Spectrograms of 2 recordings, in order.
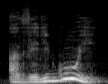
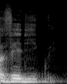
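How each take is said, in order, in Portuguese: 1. A tônica cai na sílaba 'gu'. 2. A tônica cai na sílaba 'ri'. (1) "quando eu fazia a tonicidade dela" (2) "e não averigue"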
